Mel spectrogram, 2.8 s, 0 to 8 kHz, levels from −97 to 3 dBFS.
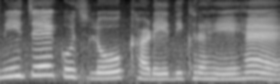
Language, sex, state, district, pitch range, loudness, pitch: Hindi, female, Chhattisgarh, Raipur, 195-270 Hz, -17 LUFS, 210 Hz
